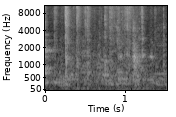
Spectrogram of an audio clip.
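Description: A pigeon coos in soft repeated throaty pulses, close by, over a murmur of background noise around a loft of fancier birds.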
